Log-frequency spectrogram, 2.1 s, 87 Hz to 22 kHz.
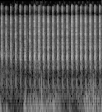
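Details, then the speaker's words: Range Rover L322 TD6: rapid, perfectly even ticking of about ten clicks a second over a faint hum when a door is opened, from a failed heater flap motor/actuator. Owner calls it a small job to replace. "it's not a big job to do it's something I'll do because it's bloody annoying when you open the door and it sounds like a a wood Packer going me on"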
